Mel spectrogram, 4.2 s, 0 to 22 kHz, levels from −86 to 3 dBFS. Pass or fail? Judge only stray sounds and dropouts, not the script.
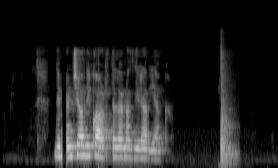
fail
